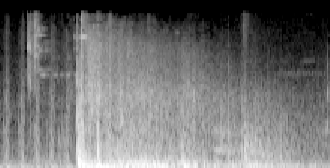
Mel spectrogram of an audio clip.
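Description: Gunfire in a video game: a sudden loud burst of shots, then sustained dense rattling fire and rumble that slowly fades, with no voices.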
